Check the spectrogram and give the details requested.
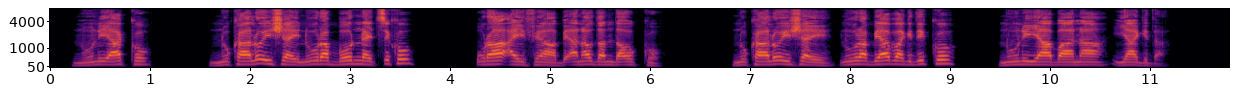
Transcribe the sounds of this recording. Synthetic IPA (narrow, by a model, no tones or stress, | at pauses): nuːnɪjaːkːɔ | nʊkaːlɔɪʃɐjnuːɾɐbo̞ːnːɐjɪt͡sʼːɪkɔ | ʊɾaːjfɪjaːbɛʔɐnɐwd̪ɐnd̪ɐɔkːɔ | nʊkaːlɔɪʃ̬ɐjnuːɾɐbɪjaːbɐɡɪd̪ɪkːɔ | nuːnɪjaːbaːnaːjaːɡɪd̪ɐ̰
